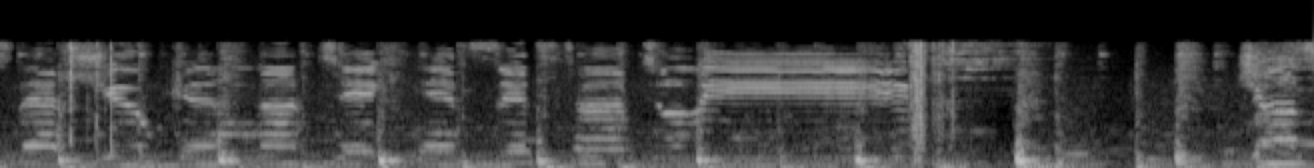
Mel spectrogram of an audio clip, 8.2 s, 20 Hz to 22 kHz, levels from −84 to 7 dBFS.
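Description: A speech-oriented noise suppressor runs across the whole clip, treating sustained sounds and ambience as noise and swinging the level by about 10 dB, so the sound pumps and thins. It audibly cuts sustained material at 0.92–1.17 s, 1.5–1.65 s, 1.87–2.1 s, 2.5–2.68 s and 3.3–3.66 s, with dips of about 9 to 11 dB. The longest cut, at 6.62–7.77 s, reaches about 12 dB, pulling held tones and tails down while attacks come through. The call microphone path's band limit leaves nothing above 8 kHz.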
